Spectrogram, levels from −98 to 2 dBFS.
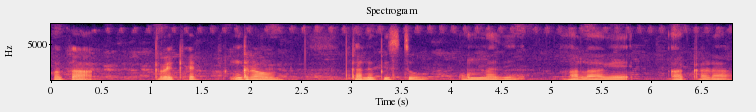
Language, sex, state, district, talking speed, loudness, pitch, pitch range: Telugu, male, Andhra Pradesh, Sri Satya Sai, 60 wpm, -22 LUFS, 125 Hz, 115-145 Hz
